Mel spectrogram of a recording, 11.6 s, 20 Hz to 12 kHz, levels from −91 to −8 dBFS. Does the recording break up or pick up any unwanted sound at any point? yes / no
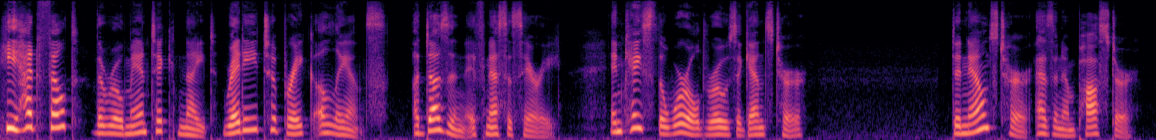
no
